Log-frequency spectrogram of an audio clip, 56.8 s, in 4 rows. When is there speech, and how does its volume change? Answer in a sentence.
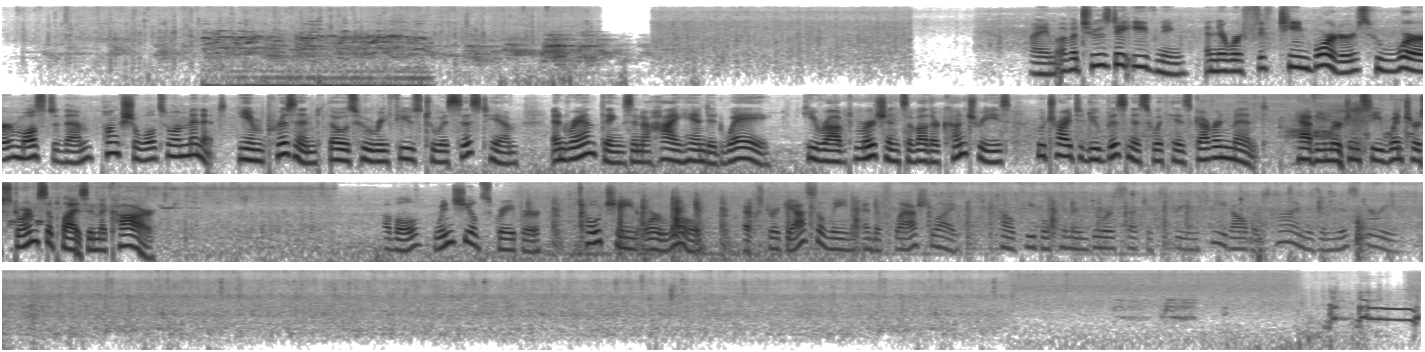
You can hear the speech from 10.2 to 29.9 s, at a steady volume; and from 32.2 to 42.4 s, getting quieter.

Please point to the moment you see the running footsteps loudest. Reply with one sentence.
The volume of the running footsteps peaks at 35 seconds.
